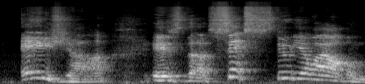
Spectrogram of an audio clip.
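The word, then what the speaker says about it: Aja: Asia, pronounced like Asia, is the sixth studio album by the American jazz rock band Steely Dan.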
